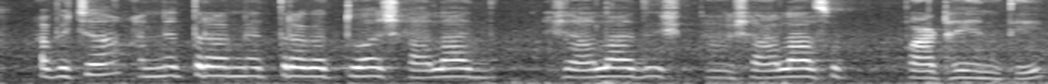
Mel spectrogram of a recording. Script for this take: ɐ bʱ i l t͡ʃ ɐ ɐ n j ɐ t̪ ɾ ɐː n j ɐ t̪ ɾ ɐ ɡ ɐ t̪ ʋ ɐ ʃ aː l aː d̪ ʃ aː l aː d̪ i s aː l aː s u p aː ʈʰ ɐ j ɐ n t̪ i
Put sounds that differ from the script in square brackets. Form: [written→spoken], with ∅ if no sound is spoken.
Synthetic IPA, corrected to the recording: ɐ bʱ i [l→∅] t͡ʃ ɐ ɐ n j ɐ t̪ ɾ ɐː n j ɐ t̪ ɾ ɐ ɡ ɐ t̪ ʋ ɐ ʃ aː l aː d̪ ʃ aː l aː d̪ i [s→ʃ] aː l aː s u p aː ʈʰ ɐ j ɐ n t̪ i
